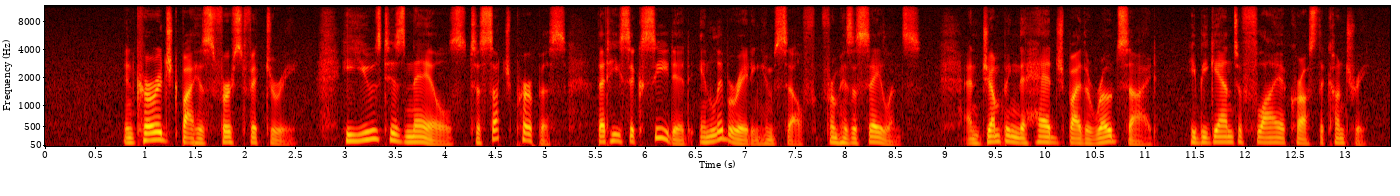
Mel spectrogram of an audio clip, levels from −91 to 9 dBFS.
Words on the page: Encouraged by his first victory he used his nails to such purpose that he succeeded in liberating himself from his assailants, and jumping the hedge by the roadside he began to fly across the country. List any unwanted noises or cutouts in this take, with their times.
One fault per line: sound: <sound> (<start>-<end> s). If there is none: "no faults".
no faults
